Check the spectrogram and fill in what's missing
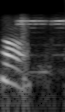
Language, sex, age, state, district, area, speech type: Marathi, female, 18-30, Maharashtra, Buldhana, urban, conversation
